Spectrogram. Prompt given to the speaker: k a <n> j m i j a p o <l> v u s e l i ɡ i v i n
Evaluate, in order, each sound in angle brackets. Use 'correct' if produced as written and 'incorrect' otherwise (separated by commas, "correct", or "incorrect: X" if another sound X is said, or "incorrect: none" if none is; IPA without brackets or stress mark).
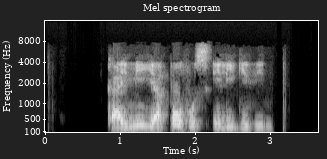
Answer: incorrect: none, incorrect: none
